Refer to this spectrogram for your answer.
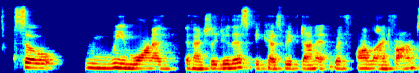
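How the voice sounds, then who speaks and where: A woman with a fairly low pitch speaks in a somewhat breathy voice with monotone, flat intonation. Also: hardly any pauses. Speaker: carbon credit program specialist. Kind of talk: webinar presentation. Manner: fast.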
